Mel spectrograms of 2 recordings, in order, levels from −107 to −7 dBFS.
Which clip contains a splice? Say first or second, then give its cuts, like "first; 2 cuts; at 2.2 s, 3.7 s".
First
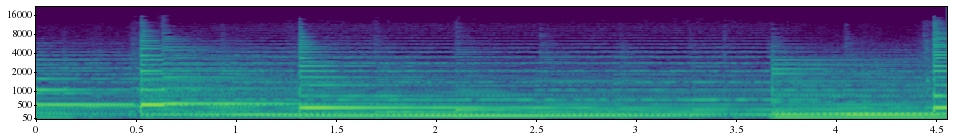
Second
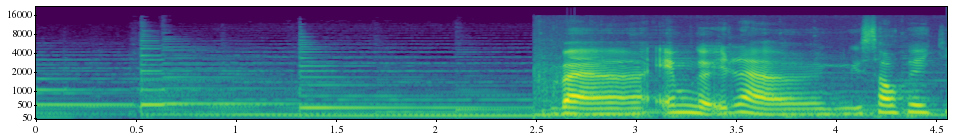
second; 1 cut; at 2.5 s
